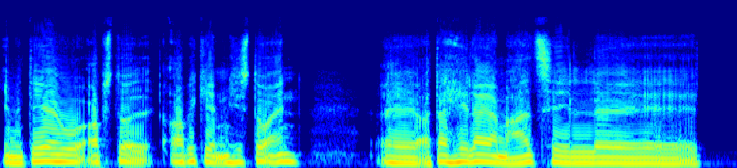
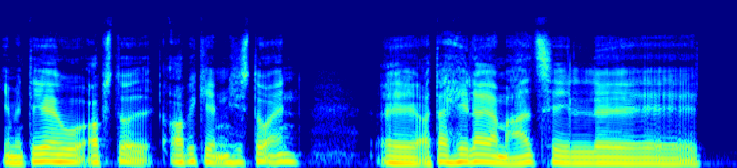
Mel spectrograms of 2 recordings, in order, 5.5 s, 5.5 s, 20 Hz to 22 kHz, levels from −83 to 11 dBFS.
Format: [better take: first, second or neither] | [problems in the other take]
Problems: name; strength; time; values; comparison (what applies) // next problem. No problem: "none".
second | distortion; slight; 7% of the sound clipped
